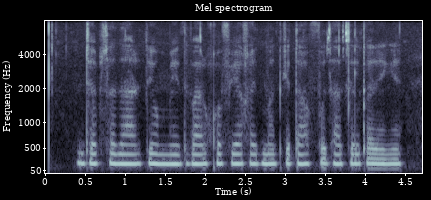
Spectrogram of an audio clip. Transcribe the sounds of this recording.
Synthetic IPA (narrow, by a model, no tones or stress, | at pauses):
d͡ʒɐbsɐd̪aːɾt̪iʊmːiːd̪ʋaːɾxoːfijaxɪd̪mət̪ket̪ɐɦɐfːʊzɦaːsɪlkɐɾẽːɡeː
